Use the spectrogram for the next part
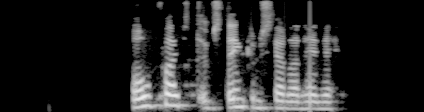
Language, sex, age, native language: Icelandic, female, 40-49, Icelandic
